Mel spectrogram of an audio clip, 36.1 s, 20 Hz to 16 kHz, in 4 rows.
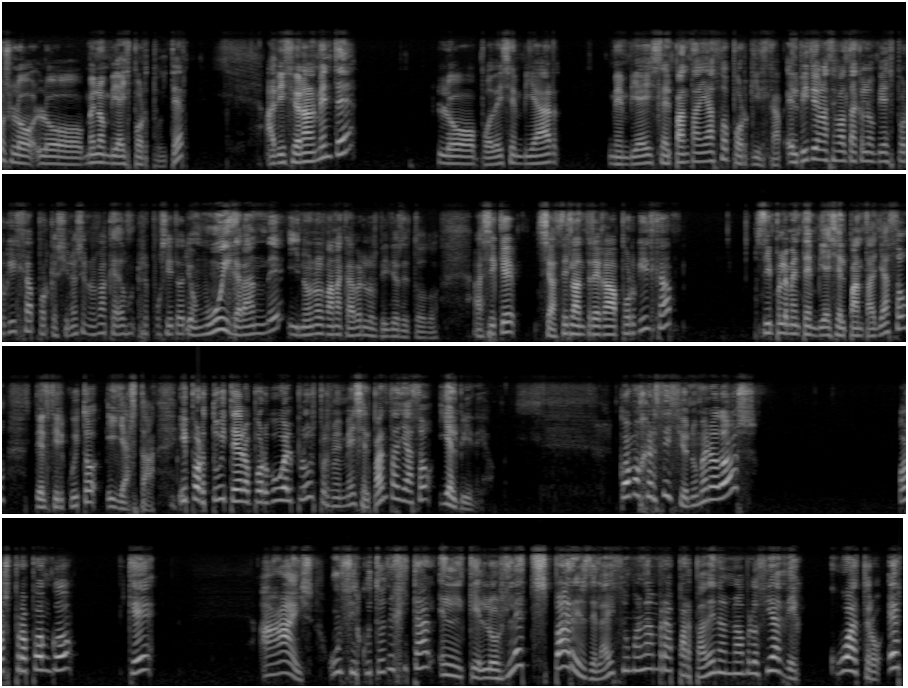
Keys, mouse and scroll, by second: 28.2 click.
